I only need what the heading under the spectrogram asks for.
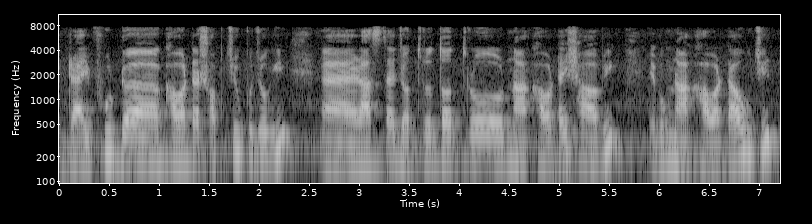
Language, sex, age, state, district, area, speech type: Bengali, male, 18-30, West Bengal, Kolkata, urban, spontaneous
